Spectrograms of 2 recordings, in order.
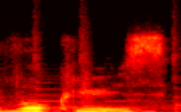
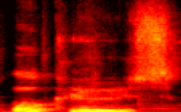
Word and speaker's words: Vaucluse: And if you can pronounce Eloise. Yeah, Eloise from Vaucluse. Yeah. Vaucluse, Eloise.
